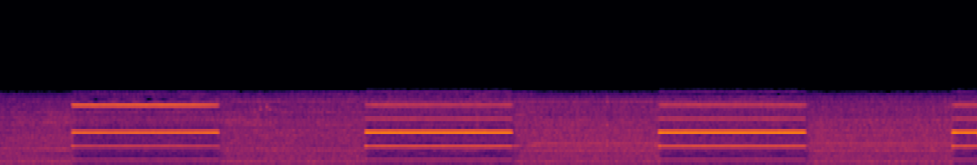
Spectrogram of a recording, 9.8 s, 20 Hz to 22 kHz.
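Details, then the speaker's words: Computer at power-on with a loosened memory module, no video: long beeps about 1.5 seconds each, repeating every three seconds until turned off; memory error POST beep code, meaning depends on BIOS maker. "this one will continue to beep until we turn it off so a beep code doesn't necessarily tell you the answer to what the problem is until you go to the website of the manufacturer of the BIOS"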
